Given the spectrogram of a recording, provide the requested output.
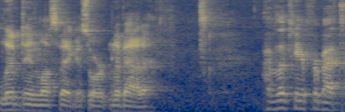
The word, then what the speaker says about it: Nevada: do you do you still say nevada it's nevada yeah i've never said it in the freaking drive a dmv here in henderson it says on the wall it's pronounced nevada yeah i've never said i've never said about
